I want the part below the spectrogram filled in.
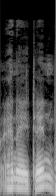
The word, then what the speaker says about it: n8n: And I think the official way to pronounce it is now n8n, but it was Node Mation not too long ago. Is that right? – That's correct. Like I actually made the change in our documentation and the repositories because we were like, okay, n8n is quicker to speak as well. And I think it was confusing for a lot of people. Should I call it n8n? Should we call it Node Mission? So we just made it explicit, just like pronounced n8n.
